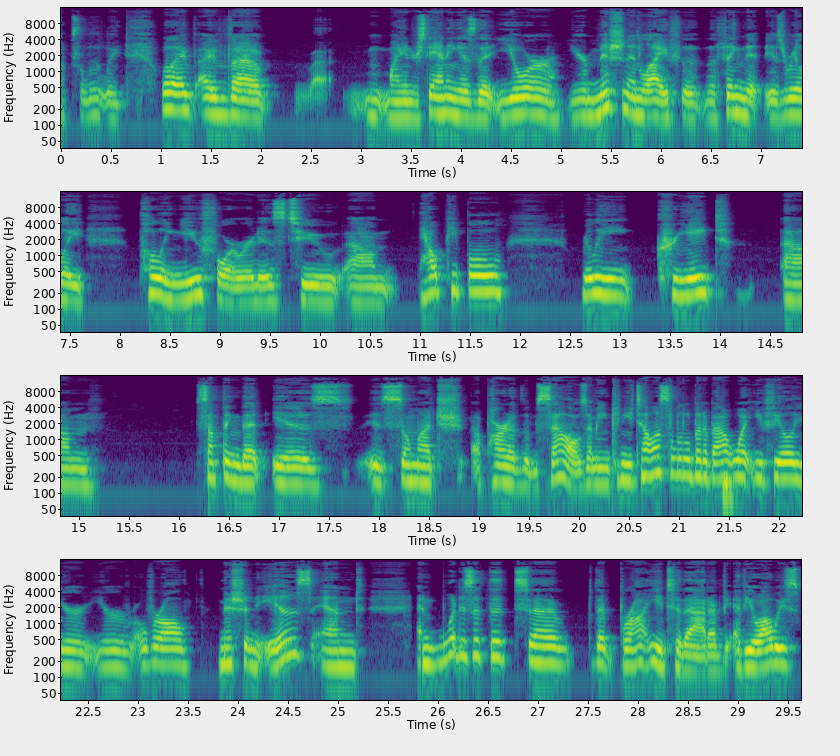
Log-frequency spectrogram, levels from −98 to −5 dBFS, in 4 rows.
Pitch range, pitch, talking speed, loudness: 145-195 Hz, 165 Hz, 150 wpm, -18 LUFS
